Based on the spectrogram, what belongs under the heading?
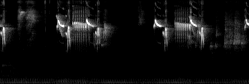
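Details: Persistent bar-winged prinia song, two bursts of sharp high chirps about two seconds apart over a low droning hum.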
